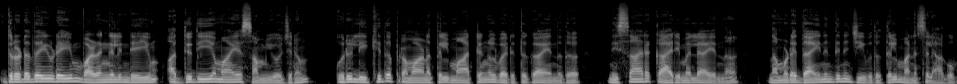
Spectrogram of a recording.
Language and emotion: Malayalam, neutral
